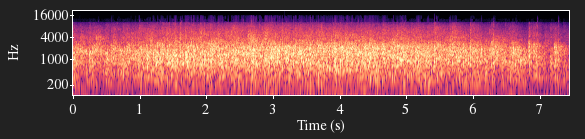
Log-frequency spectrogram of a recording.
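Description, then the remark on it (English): A crowd applauds a special guest, steadily for several seconds, a dense, loud wash of many hands clapping at once with no clear rhythm, tapering off slightly at the very end. “Let's clap.”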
